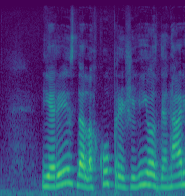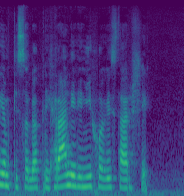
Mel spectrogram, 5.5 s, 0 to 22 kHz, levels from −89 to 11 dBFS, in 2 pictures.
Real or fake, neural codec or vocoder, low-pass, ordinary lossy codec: fake; codec, 44.1 kHz, 7.8 kbps, Pupu-Codec; 19.8 kHz; none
